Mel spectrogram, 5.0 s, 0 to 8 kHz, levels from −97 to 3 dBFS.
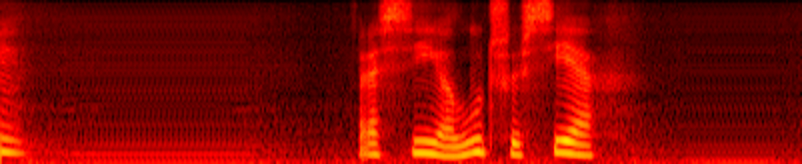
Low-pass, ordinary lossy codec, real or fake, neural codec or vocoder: none; none; fake; codec, 16 kHz, about 1 kbps, DyCAST, with the encoder's durations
